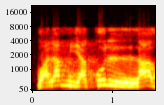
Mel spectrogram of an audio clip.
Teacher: ہا کے اوپر الٹا پیش ہے، ایک الف کی مقدار اس کو لمبا کر کے پڑھا جائے گا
